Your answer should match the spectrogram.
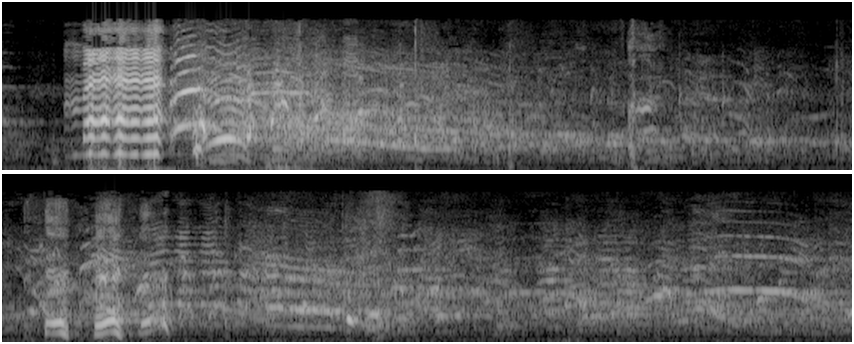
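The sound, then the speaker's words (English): A goat bleats loudly near the start, a wavering cry, followed by a stretch of lively crowd chatter and some laughter that continues to the end. “And then the goat.”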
